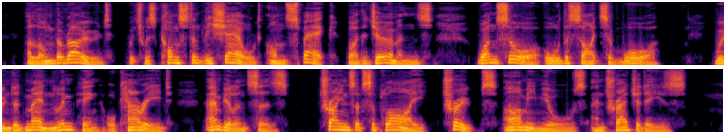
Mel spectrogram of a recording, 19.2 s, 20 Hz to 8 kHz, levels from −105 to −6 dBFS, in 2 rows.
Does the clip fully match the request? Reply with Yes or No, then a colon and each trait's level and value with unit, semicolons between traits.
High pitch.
No: low, 110 Hz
